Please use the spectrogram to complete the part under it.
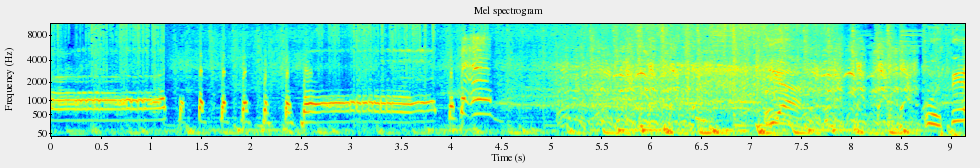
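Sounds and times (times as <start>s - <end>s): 
person imitating a hen about to lay an egg, cackling and clucking: 0.0s - 4.4s
speech: 2.6s - 2.9s, 8.8s - 9.1s
laughter: 3.9s - 9.1s.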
